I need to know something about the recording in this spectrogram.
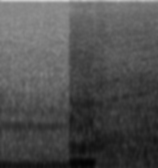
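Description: A car engine starts and revs.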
